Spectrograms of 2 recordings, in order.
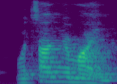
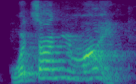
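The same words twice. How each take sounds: First: Said in the usual way. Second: Much higher and louder, thrown out to the chat; called-out question. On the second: Real, not acted. Host calling out to his live viewers, loud and high. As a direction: call it out big to the whole room.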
